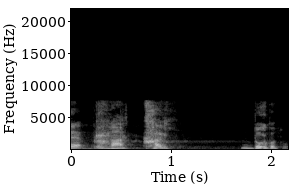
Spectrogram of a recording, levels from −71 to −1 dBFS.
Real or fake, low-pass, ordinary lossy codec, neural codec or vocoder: fake; none; none; codec, 16 kHz, 2 kbps, FunCodec, trained on LibriTTS, 25 frames a second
